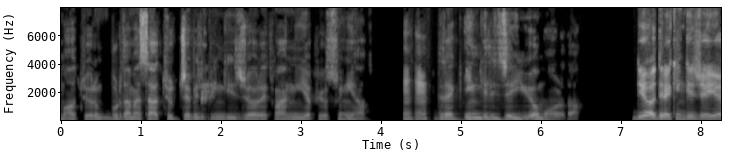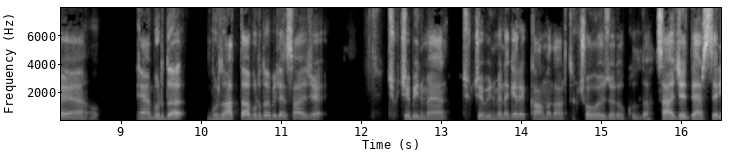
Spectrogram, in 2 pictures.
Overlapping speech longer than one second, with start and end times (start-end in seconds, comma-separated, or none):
none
